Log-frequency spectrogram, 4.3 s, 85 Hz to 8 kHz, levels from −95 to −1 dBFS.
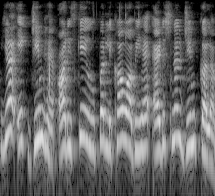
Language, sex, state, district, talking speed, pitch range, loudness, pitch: Hindi, female, Bihar, Vaishali, 210 wpm, 250-310 Hz, -21 LUFS, 275 Hz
